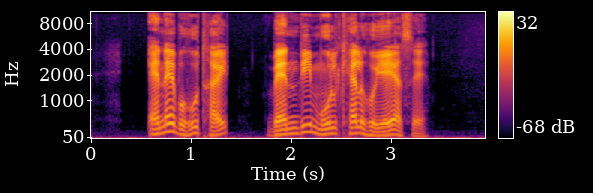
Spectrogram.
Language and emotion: Assamese, neutral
